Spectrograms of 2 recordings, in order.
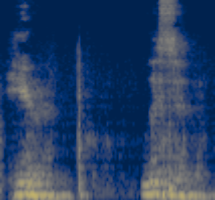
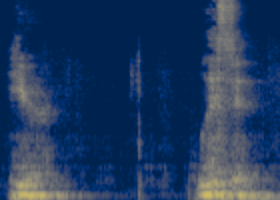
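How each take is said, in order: First: 「Hear.」「Listen.」を静かに、余韻をもって繰り返す; 聖句の後にそっと噛みしめるように; quiet reflective echo. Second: 「Hear.」「Listen.」をそれぞれ間を置いて力強く言い切る; 一語ずつ区切り、命令として強く; firm emphatic commands. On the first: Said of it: "You shall write them on the doorposts". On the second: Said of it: "What's the command that Jesus is assuming?". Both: Shown as a demonstration.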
